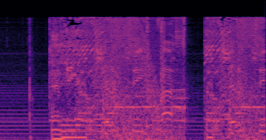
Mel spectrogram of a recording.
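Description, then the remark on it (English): A loud, steady wash of white noise sound effect hisses over a playing music track during song production, dropping out briefly twice before surging back in and covering the whole mix. “Okay, that's too much white noise.”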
